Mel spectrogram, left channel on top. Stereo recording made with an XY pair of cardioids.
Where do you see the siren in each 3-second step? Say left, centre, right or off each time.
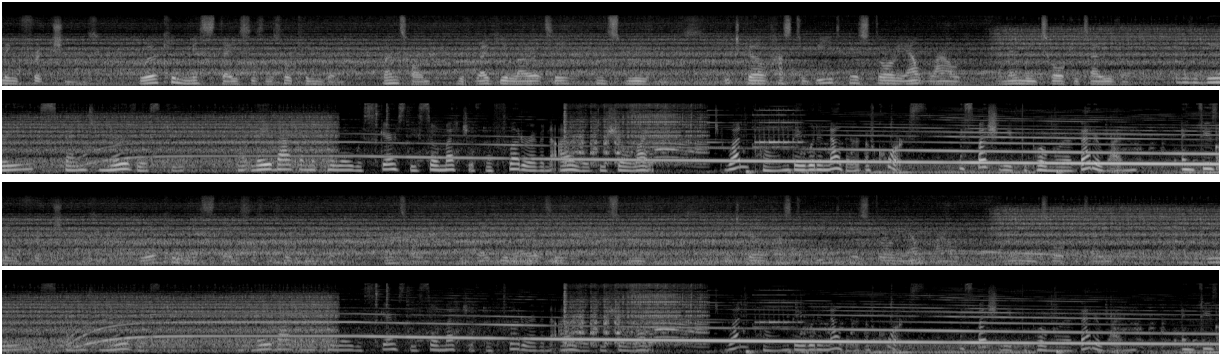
right, right, right, right, right, right, right, left.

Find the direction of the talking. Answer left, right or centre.
left.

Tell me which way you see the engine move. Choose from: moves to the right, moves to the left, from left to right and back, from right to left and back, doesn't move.
doesn't move.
